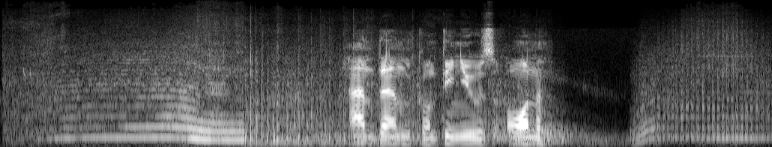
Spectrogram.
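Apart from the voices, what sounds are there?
rally car engine after crashing off forest stage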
